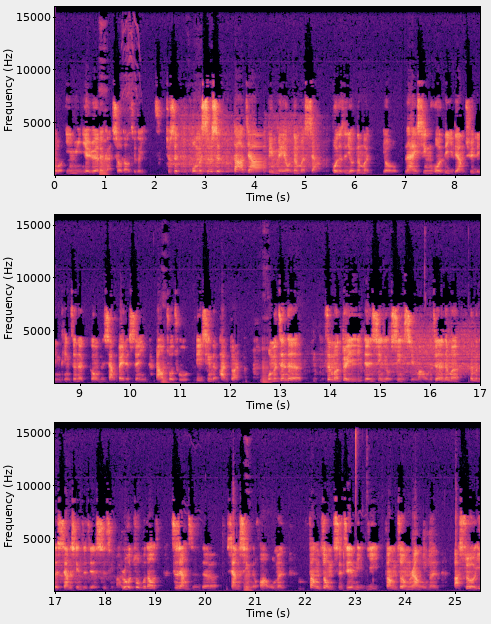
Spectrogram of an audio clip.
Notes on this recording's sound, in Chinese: 抱歉由於越洋訪問所以今天收音出了問題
